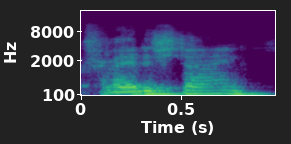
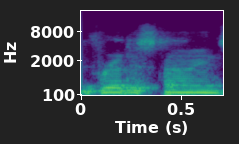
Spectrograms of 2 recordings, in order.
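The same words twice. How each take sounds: First: The name is said with a Dutch accent. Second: The name is said with an English accent. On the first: "if you were Dutch, you know, you might you might pronounce it more like Vredestein" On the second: "in English, I would say Vredestein"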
